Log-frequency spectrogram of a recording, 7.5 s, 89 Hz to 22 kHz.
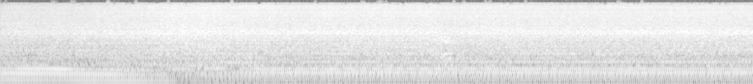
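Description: A 1954 MG TF 1250 engine idles low and steady after sitting unused for ten years. It gives a loud, close, continuous rumble with a slight shift in tone near the start, and there is little or no talk over it.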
